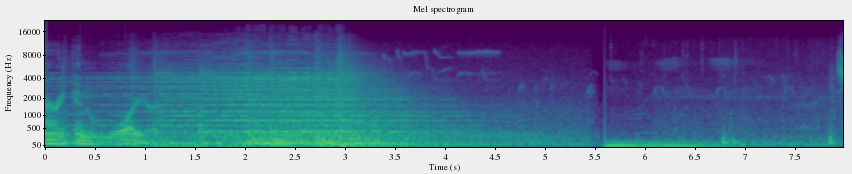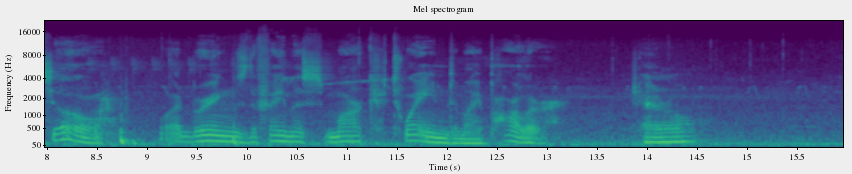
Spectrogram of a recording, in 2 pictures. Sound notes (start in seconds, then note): 3.1 birds chirping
